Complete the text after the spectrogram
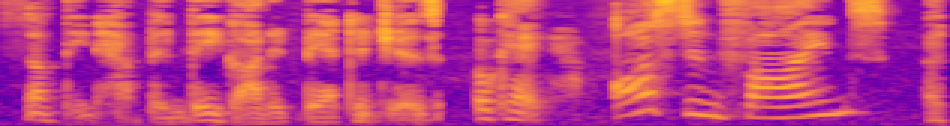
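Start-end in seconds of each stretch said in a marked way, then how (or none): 0.0-2.2 lower, mock-glum imitation of her complaint; mocking Emily. Mocking contestant Emily's gloomy complaint, voice dropped low. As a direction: drop the voice low and grumble her line. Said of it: "Emily again is like".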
